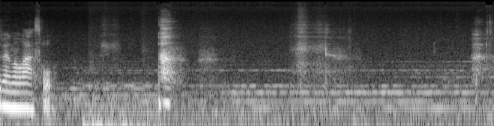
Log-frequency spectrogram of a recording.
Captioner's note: quiet scoffing, laughter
